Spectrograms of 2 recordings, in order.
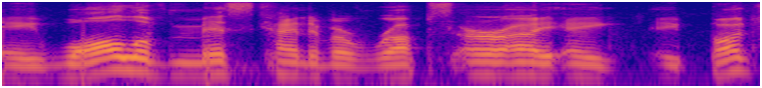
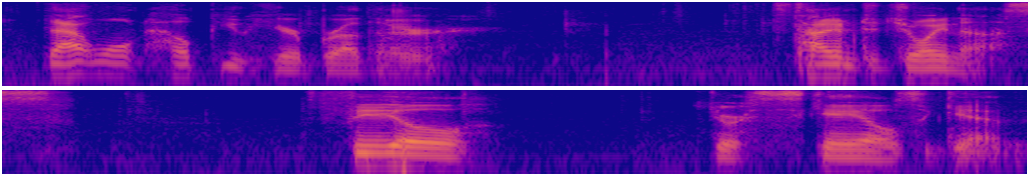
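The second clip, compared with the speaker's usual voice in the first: voice of a serpent creature; 3 semitones lower, 8 dB quieter than usual. Voicing a creature that tells a player character to rejoin: snake creature voice. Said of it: "It's in whatever snake talk this is".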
